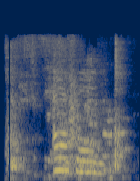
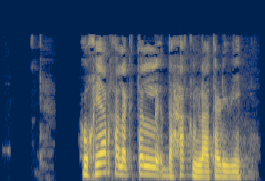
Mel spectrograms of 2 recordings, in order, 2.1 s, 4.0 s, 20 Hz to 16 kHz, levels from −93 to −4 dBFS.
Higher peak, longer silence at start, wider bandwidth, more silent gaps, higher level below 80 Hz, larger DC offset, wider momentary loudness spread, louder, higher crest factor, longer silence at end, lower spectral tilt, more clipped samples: second, -14 dBFS vs 0 dBFS; second, 0.1 s vs 1.2 s; about the same, 8 kHz vs 8 kHz; neither; second, -60 dBFS vs -54 dBFS; neither; first, 12 LU vs 5 LU; second, -30 LUFS vs -15 LUFS; about the same, 16 dB vs 16 dB; second, 0.15 s vs 0.35 s; second, -4.5 dB/octave vs -6 dB/octave; neither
